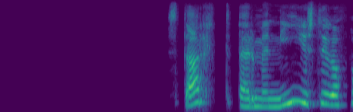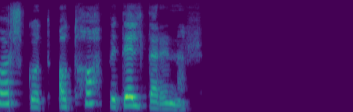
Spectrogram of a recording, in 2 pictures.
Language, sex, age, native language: Icelandic, female, 50-59, Icelandic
